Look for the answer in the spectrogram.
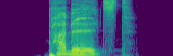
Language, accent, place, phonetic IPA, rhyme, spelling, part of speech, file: German, Germany, Berlin, [ˈpadl̩st], -adl̩st, paddelst, verb, De-paddelst.ogg
- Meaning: second-person singular present of paddeln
